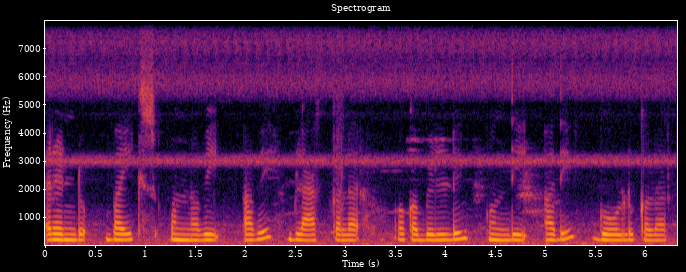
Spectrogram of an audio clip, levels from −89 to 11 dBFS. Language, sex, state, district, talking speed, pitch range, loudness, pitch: Telugu, female, Telangana, Mahabubabad, 125 wpm, 195-205 Hz, -15 LUFS, 200 Hz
